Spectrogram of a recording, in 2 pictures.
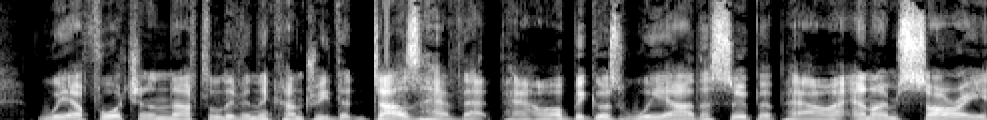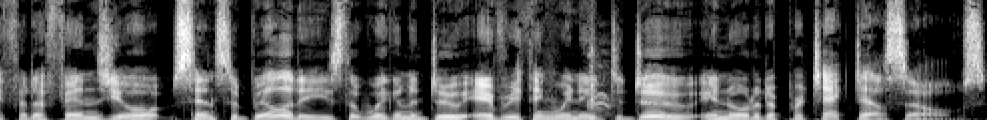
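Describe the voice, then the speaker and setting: Someone with an Australian accent talks very fast with hardly any pauses and ordinary pitch variation, the sound dry and close with no echo. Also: man, medium pitch for a man. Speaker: podcast host. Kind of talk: casual chat.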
